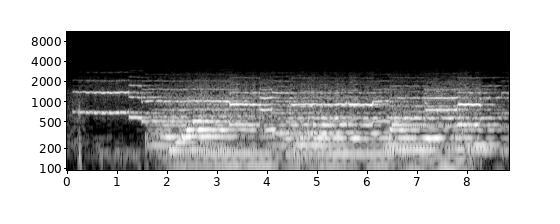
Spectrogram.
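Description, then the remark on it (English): The familiar three NBC Radio network chimes: a short opening note gives way to a full, sustained chord that hangs steadily for several seconds before fading slightly at the end. Loud, no voices. “Yes, for the best in Friday night radio entertainment, remember to tune where you hear the familiar three chimes for the Bob Hope Show and the Phil Harris Alice Faye Show.”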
